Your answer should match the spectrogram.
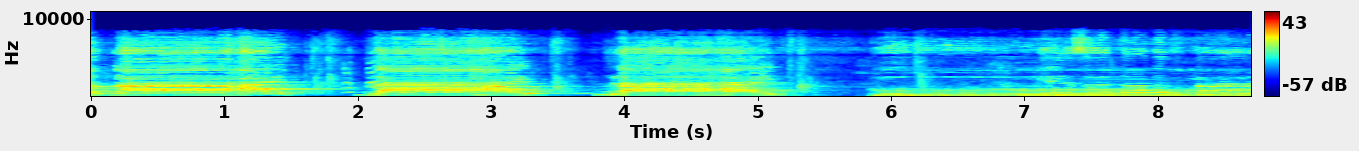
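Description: Male a cappella vocal group singing close-harmony chords live: three short phrases with brief breaks between them, then one long held chord from about six seconds in.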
